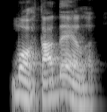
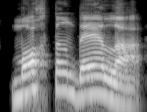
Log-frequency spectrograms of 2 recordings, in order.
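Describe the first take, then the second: First: Mortadela said without any N; correct pronunciation. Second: Mortandela said slowly with the extra N; drawn-out, wrong mortandela with an N before the D; mispronounced word. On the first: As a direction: say mortadela cleanly, with no nasal N. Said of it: "Seria o modo correto". (mortadela pronunciada corretamente) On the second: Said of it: "Esse N aqui, ele não existe". (mortandela pronunciada errado, bem devagar) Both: Shown as a demonstration.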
